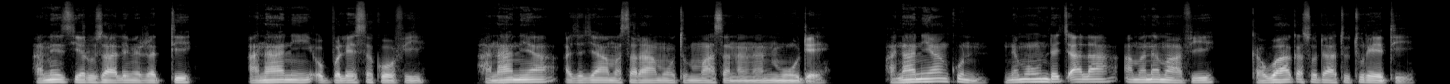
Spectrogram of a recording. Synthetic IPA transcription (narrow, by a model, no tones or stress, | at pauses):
ʔɐnɪsjɛɾʊs̬aːlɛmɪrːɐt̪ːɪ | ʔɐnaːniːɔbːɔle̞ːsːɐko̞ːfɪ | hɐnaːnɪjaːɐd͡ʒɐd͡ʒaːmɐsɐɾaːmo̞ːt̪ʊmːaːsɐnɐnɐnmuːd̪ɛ | hɐnaːnɪjaːŋkʊnːɐmɐhʊnd̪ɐt͡ʃʼaːlaːɐmɐnɐmaːfɪ | kɐnwaːkʼɐsɔd̪aːt̪ʊt̪ʊɾe̞ːt̪ɪ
